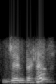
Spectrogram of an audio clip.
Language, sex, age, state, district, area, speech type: Kashmiri, male, 30-45, Jammu and Kashmir, Budgam, rural, conversation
